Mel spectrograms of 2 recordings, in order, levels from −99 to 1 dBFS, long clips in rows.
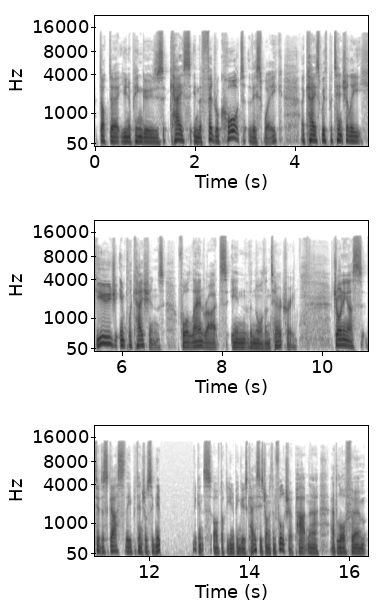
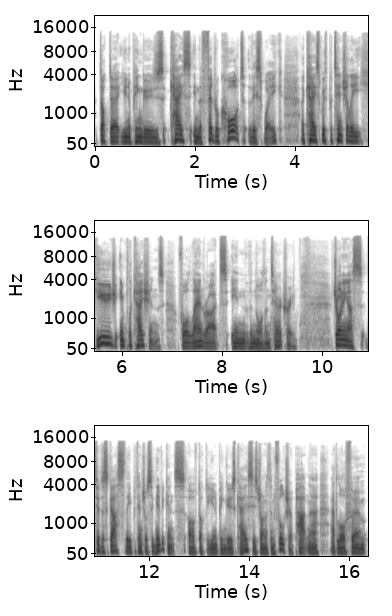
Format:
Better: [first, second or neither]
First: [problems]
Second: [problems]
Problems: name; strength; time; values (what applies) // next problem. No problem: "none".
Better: second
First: audio freezing; at 12 s for 0.5 s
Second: none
